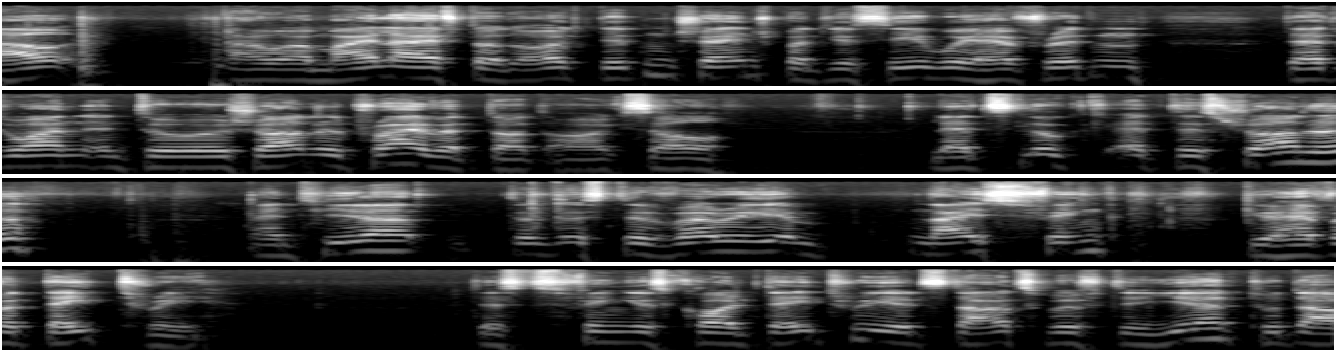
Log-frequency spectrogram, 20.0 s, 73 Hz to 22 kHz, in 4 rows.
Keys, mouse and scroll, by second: 8.5 click, 9.7 click, 11.7 click, 12.3 Tab.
